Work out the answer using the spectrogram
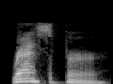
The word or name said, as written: rasper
